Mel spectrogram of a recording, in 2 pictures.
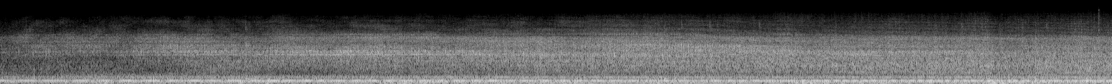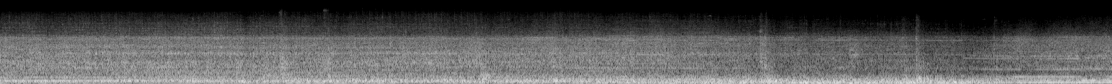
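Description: A New Holland tractor's diesel engine running steadily as it pulls a silage trailer past at close range, growing a little louder in the first half. About a second before the end, the sound switches to a different steady engine note.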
